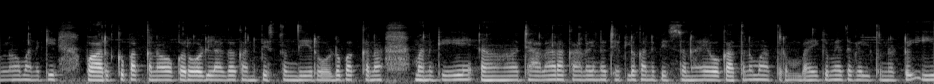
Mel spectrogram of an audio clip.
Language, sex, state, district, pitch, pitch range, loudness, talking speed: Telugu, female, Telangana, Nalgonda, 205 Hz, 200-215 Hz, -19 LUFS, 155 wpm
